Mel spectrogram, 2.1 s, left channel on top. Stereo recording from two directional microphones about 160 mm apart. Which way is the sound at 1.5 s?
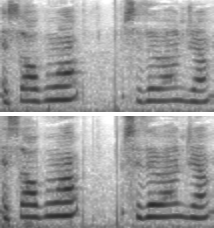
40° right (ahead or behind).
